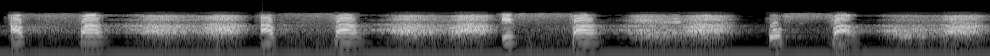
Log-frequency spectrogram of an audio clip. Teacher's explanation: اوپر کے دانتوں کے کنارے اور نچلے ہونٹ کا تر حصہ، یہ مخرج ہے فا کا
